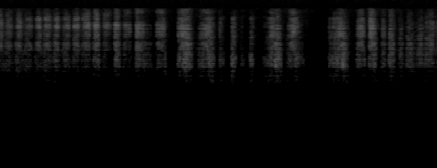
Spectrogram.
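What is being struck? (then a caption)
Graphite pencil on a paper drawing sheet. A hand-held graphite pencil scratches and shades around the lips of a graphite portrait on a large flat sheet of white drawing paper. Quiet, bright, dry scratching strokes come in an uneven rhythm of short bursts, with only a faint low hum underneath.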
